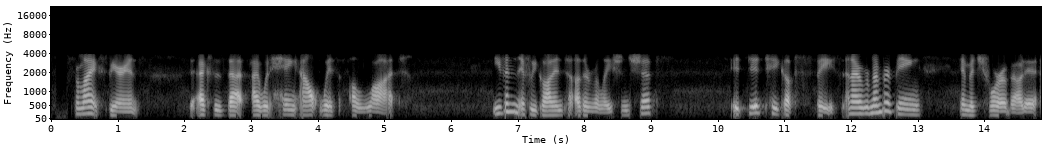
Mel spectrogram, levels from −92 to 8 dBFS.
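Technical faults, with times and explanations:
Throughout, Codec 2 vocoder: the speech is resynthesised from sine waves, giving a robotic, buzzy tone consistent with its 3.2 kbit/s mode. This differs from ordinary narrowband telephone filtering, which keeps the waveform. Here the band runs 300 Hz to 3.6 kHz, with nothing above 3.8 kHz.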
